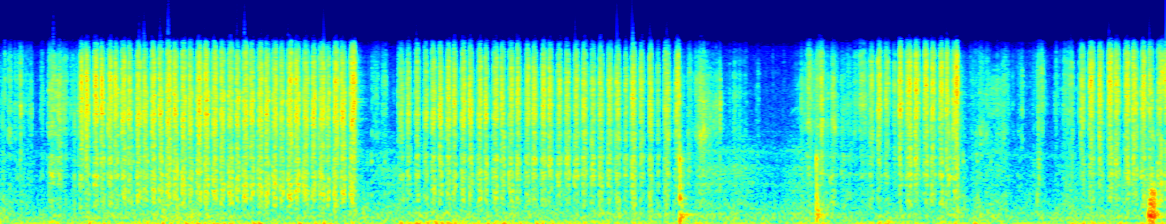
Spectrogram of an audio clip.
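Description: Sandpaper rubbed by hand over a carved cylindrical wooden scroll for a model, a close, loud, rasping stroke repeated in bursts with brief pauses between passes.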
